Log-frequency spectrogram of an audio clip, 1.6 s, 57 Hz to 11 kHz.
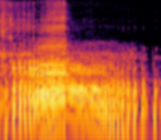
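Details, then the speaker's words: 1980s Honda Gyro sat 10+ years: a few uneven catches while cranking on sprayed carb cleaner that die within a second or two; has spark but starves for fuel, owner suspects clogged tank strainer; varnished carburetor. "I guess is the next question may have a clog strainer in the tank or something"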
